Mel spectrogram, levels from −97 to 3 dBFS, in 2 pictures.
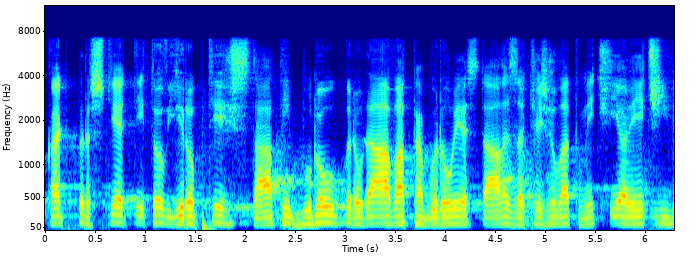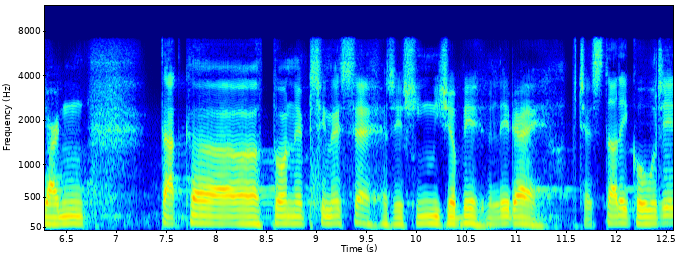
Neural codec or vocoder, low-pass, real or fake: codec, 16 kHz, 1 kbps, X-Codec, HuBERT features, trained on balanced general audio; 7.2 kHz; fake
